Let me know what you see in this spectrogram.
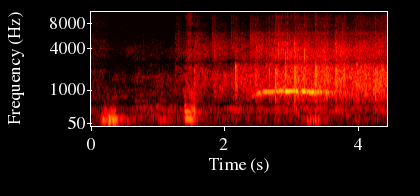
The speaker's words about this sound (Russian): Дай огромные аплодисменты Господу.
